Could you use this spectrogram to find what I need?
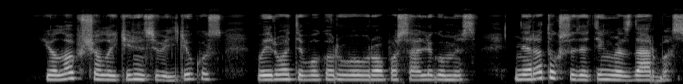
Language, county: Lithuanian, Vilnius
